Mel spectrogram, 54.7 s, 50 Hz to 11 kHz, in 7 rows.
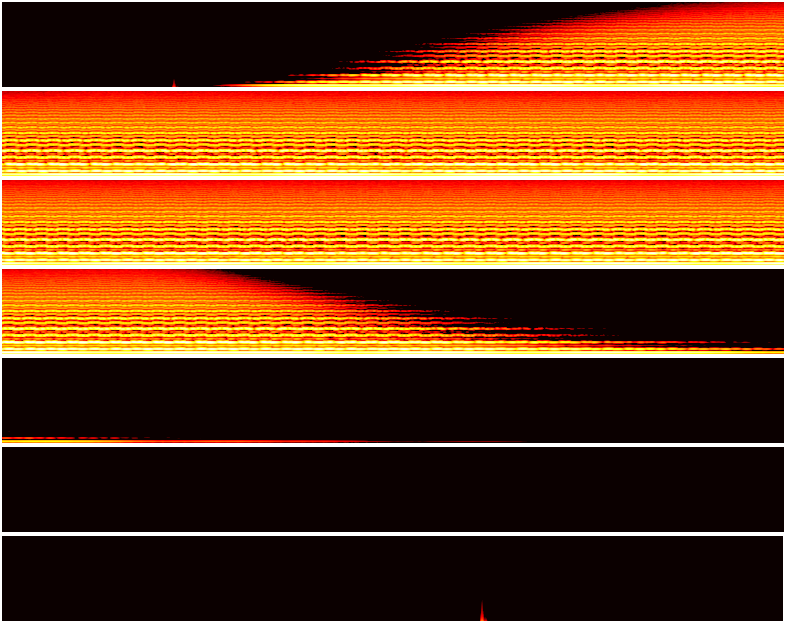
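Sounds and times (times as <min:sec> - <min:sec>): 
low-pass filtered synth: 0:01.8 - 0:35.3.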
